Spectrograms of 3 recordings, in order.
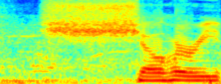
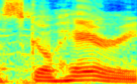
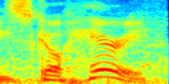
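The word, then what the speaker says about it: Schoharie: Sharie Valley, uh, Skohairy. Scohery.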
